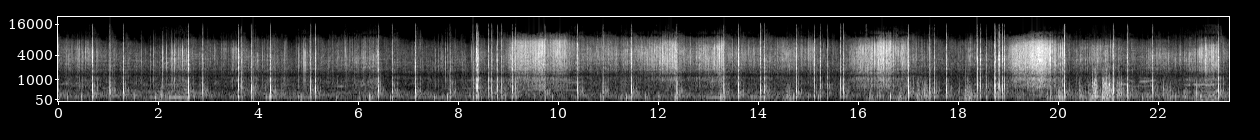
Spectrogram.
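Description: Aerial fireworks firing one after another: rapid, irregular bangs of bursting shells, several a second, with stretches of hissing in between.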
